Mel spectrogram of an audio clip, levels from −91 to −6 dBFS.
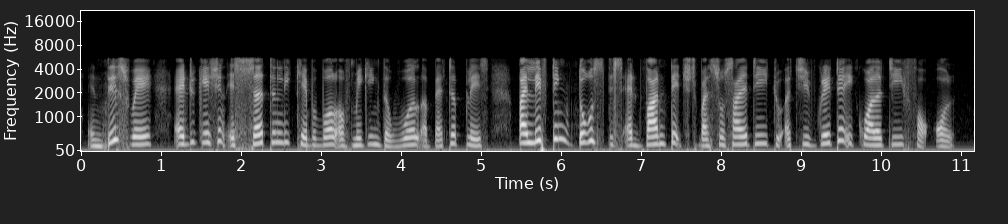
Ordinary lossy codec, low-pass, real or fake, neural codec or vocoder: none; 5.4 kHz; real; none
